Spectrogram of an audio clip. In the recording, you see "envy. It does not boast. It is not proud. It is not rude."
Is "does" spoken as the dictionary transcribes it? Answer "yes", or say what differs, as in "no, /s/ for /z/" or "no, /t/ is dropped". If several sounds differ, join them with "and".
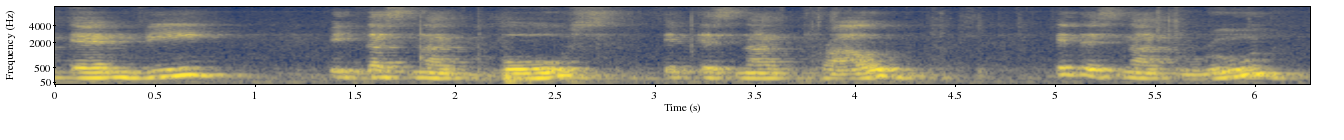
no, /s/ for /z/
